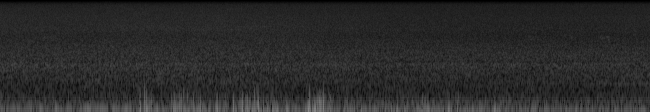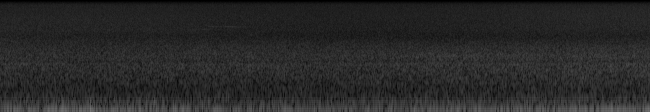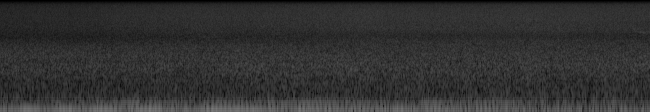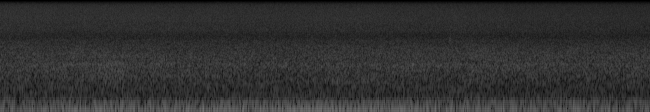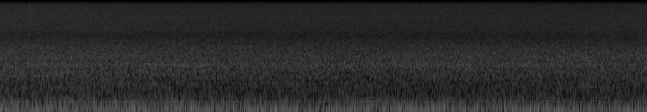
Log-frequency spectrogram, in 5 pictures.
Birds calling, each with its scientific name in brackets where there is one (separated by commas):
unidentified bird, Blue Jay (Cyanocitta cristata)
